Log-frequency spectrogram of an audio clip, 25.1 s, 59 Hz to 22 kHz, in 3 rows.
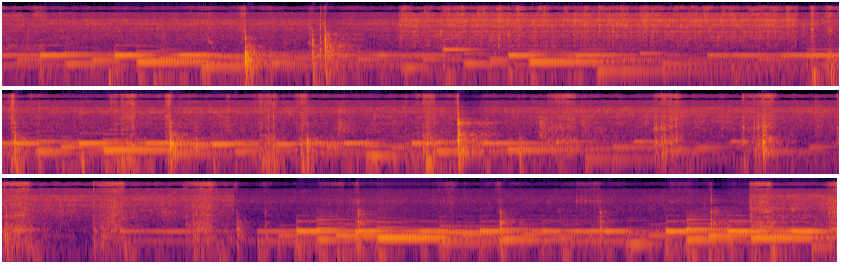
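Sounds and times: chicken sizzling in oil: 0:00.0 - 0:20.3, 0:24.2 - 0:25.0
background music: 0:00.0 - 0:25.0
knife chopping on wooden board: 0:02.4 - 0:03.5, 0:08.1 - 0:11.7, 0:12.4 - 0:14.2, 0:15.8 - 0:19.2, 0:20.2 - 0:20.4, 0:23.8 - 0:25.0
knife knocking on cutting board: 0:02.4 - 0:03.5.

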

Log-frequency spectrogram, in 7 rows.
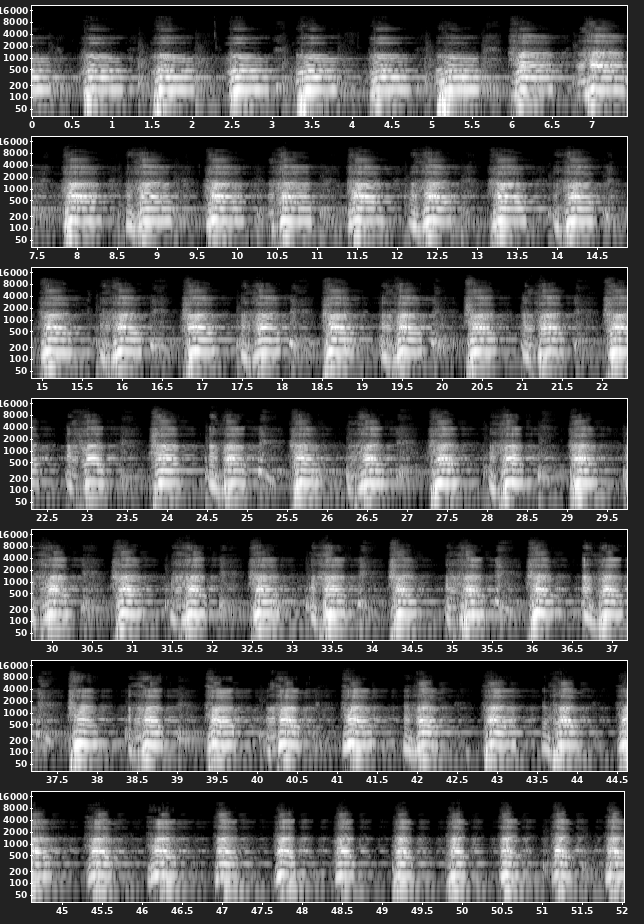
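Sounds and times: voices chanting rhythmically: 0:00.0 - 0:52.0.

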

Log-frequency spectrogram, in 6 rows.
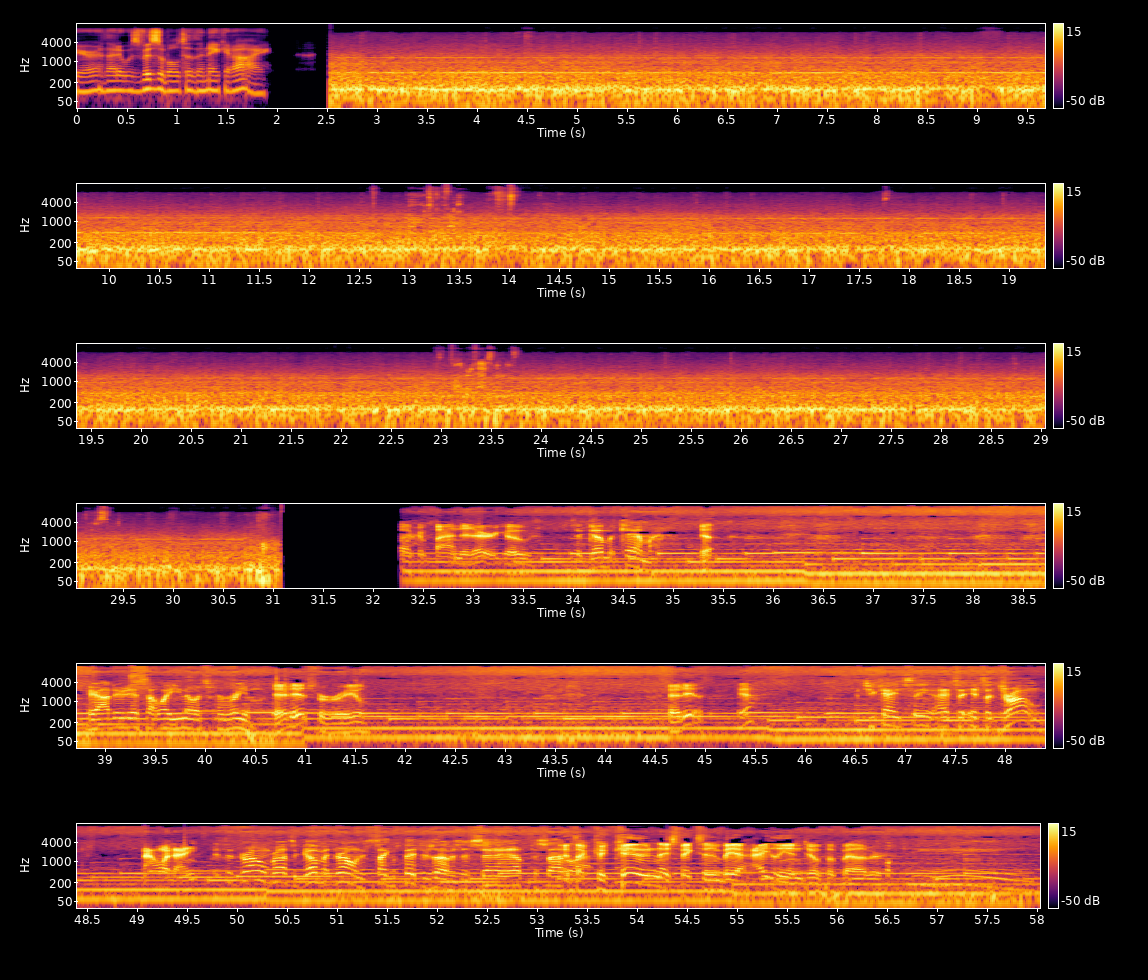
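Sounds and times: faint steady hum: 0:02.6 - 0:30.6, 0:32.3 - 0:58.0
car cabin road rumble: 0:02.6 - 0:31.1, 0:32.3 - 0:58.0.

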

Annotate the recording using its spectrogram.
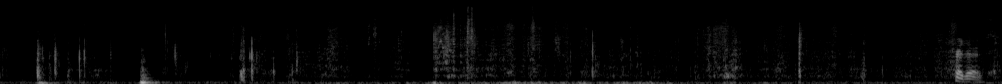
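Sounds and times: fabric rustling: 0:02.8 - 0:10.0.

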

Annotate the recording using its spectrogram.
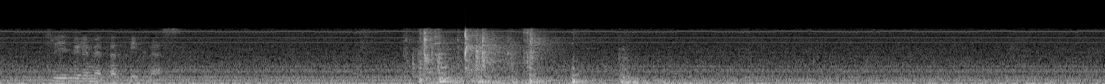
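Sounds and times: electrical hum: 0:00.0 - 0:11.0
metal clamps clicking and knocking: 0:04.0 - 0:06.0.

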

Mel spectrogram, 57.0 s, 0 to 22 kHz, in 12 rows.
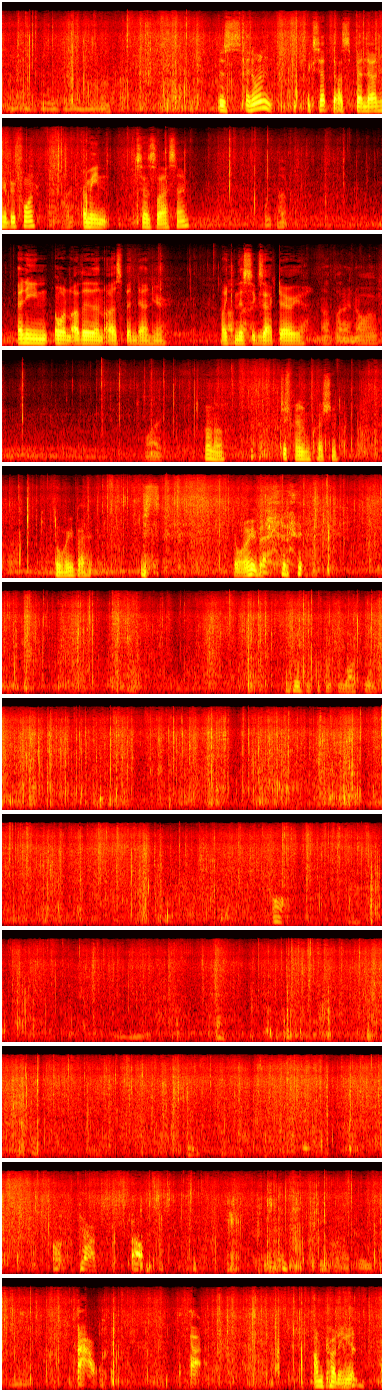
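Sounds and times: twigs crunching underfoot: 0:00.0 - 0:09.7, 0:14.3 - 0:57.0.

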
